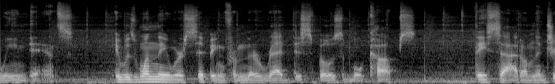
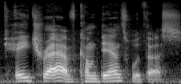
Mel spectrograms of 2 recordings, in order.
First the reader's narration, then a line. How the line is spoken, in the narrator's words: she shouted through the music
